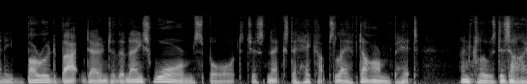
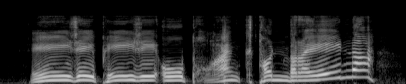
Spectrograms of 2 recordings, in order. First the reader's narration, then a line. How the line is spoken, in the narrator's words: boomed Gobber, very pleased with himself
